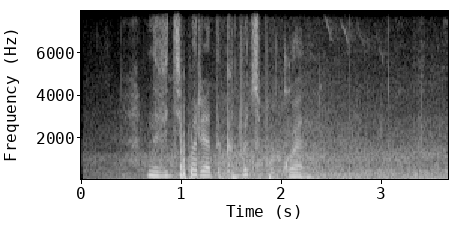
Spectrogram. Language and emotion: Russian, neutral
